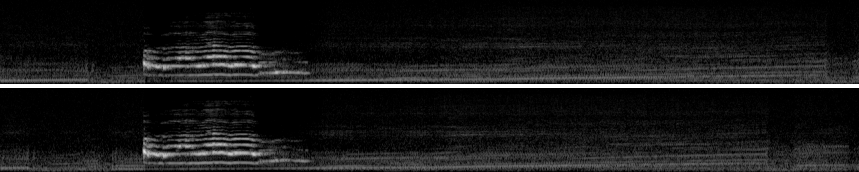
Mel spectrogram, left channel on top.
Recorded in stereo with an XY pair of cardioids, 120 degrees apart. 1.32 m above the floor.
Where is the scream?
40° right, 0.7 m; by 3.1 s 20° left, 1.1 m.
